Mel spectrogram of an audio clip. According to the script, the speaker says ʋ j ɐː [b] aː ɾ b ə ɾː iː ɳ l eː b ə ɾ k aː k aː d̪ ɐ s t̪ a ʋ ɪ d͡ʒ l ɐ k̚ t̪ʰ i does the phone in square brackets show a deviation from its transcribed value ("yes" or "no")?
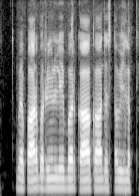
yes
